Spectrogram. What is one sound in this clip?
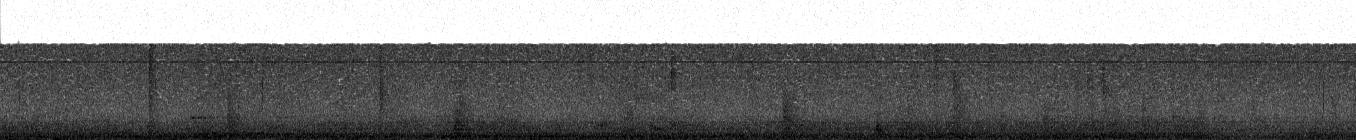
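An elevator hums and rumbles steadily as it rises.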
